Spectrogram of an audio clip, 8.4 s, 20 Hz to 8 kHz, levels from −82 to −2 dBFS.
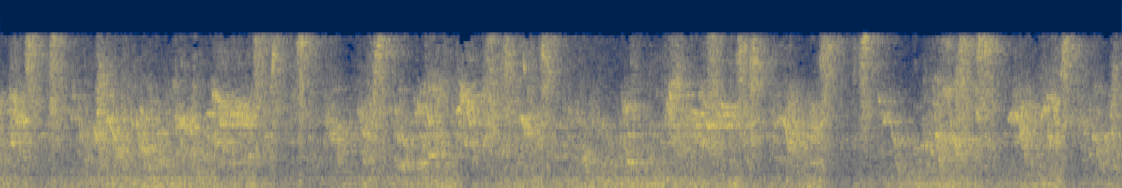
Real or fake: real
